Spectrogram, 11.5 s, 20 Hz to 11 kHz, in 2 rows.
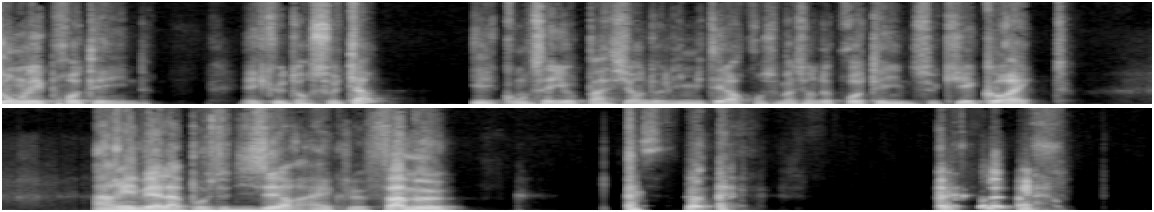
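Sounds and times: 
speech: 0:00.0 - 0:05.4, 0:06.2 - 0:08.1, 0:08.9 - 0:09.6, 0:10.4 - 0:11.2
harsh coughing: 0:08.9 - 0:09.8, 0:10.4 - 0:11.3.

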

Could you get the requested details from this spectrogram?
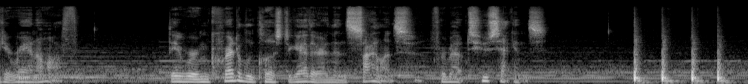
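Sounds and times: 
speech: 0:00.0 - 0:01.0, 0:01.7 - 0:05.7
sharp knocks on a door: 0:06.3 - 0:07.4.

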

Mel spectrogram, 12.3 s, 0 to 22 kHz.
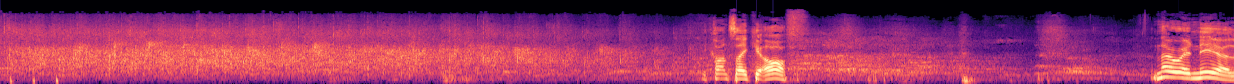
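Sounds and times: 
audience applause: 0:00.0 - 0:08.0
laughter: 0:06.3 - 0:11.4
speech: 0:07.1 - 0:08.1, 0:11.6 - 0:12.3.

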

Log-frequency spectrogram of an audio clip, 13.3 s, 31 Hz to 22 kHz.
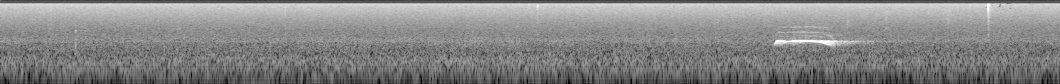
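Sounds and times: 
faint tick: 0:00.9 - 0:01.2, 0:06.4 - 0:06.8, 0:12.3 - 0:12.5
tawny owl calling in Surrey England: 0:09.6 - 0:11.0.

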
